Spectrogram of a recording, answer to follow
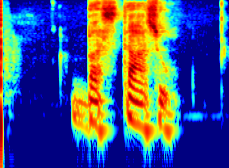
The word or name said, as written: bastasu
